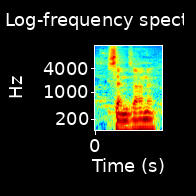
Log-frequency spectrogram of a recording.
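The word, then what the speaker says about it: Cinzano: I keep calling it Serenzano. Senzano. – Senzano. – Senzano. I want to go ahead and publicly apologize for my mispronunciation of the name. It's been Senzano the entire time, not Serenzano.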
